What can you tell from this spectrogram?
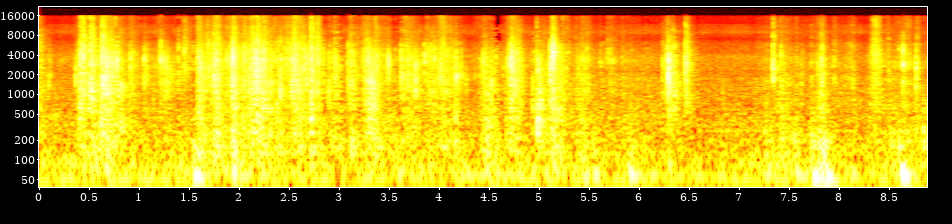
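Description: Paper crinkling and crumpling in irregular quick bursts as a West Highland white terrier bites and tugs at torn paper documents.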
